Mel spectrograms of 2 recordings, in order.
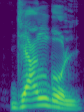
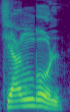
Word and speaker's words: jungle: জঙ্গল, জাঙ্গল, JUNGLE, জাঙ্গল। একটা কথা বলে দিই, বাংলায় যেটা আমরা জঙ্গল বলি, ইংলিশে সেটা উচ্চারণ হয় জাঙ্গল, JUNGLE, জাঙ্গল।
